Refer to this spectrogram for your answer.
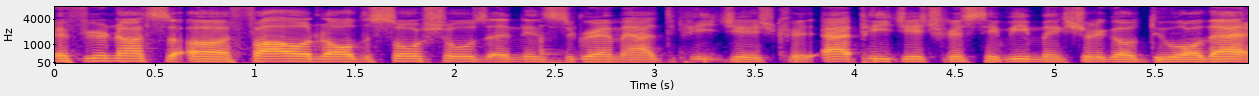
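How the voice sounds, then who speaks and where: Recorded very cleanly with a silent background and a dry, close sound with no echo, a man speaks fairly quickly at medium pitch with monotone, flat intonation. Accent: American. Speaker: sports YouTuber. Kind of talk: casual sports vlog.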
